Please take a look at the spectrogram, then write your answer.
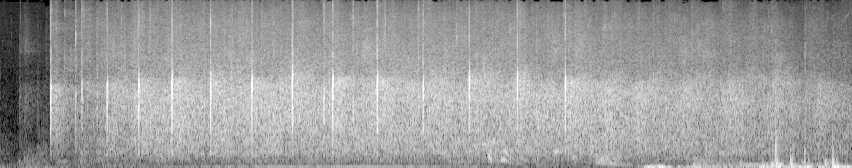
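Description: Audience applause at a school headmaster's gathering for a staff member starts suddenly and continues as a dense, steady patter with a few louder individual claps, fading as a voice begins underneath near the end.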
